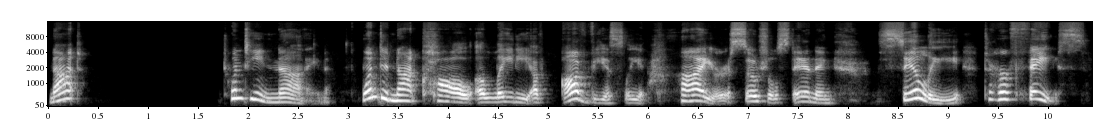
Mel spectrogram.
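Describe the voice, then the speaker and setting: Female reader as haughty schoolgirl witch in a story, imperious and curt, widely varied pitch. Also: sing-song, slow pace. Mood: haughty, exasperated. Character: snobbish, imperious teenage pureblood witch girl.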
